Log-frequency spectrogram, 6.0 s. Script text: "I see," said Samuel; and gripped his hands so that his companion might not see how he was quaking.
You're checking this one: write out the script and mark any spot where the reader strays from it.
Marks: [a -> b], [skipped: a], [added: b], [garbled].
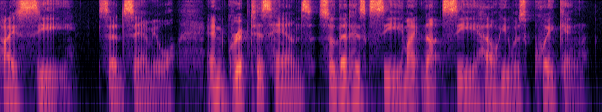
"I see," said Samuel; and gripped his hands so that his [companion -> see] might not see how he was quaking.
